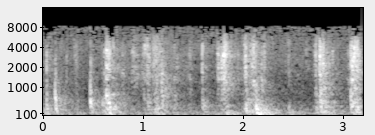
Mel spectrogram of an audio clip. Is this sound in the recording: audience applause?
no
